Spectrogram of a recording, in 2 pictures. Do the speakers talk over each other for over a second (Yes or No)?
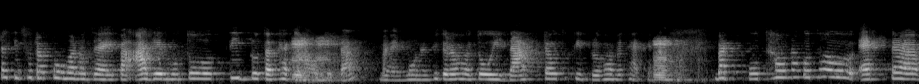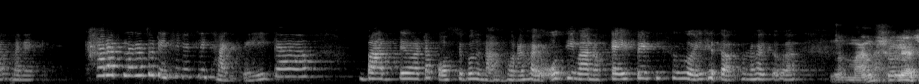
No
